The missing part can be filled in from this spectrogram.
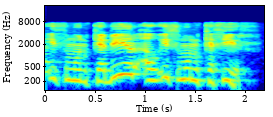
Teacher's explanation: الثاء المثلثة التي تخرج من طرف اللسان مع أطراف الثنايا العليا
